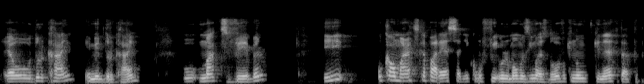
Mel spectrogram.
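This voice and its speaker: A man's voice: a little high, fast talker. A man, a guest commentator, who hesitates at first and then explains in a lecturing way. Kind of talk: explanatory discussion.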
